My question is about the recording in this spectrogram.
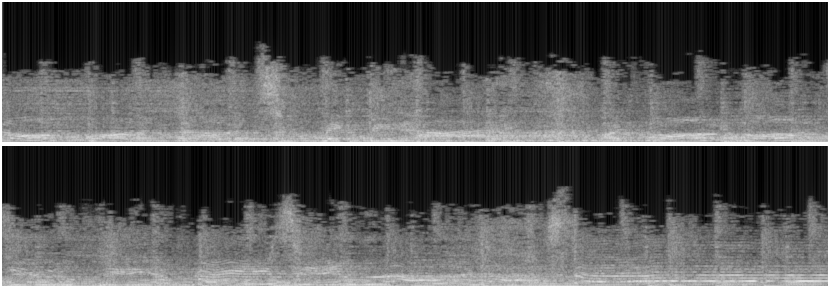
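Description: Live pop song with a steady dance beat and heavy bass, with wavering wordless singing over it; near the end a long note is held.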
